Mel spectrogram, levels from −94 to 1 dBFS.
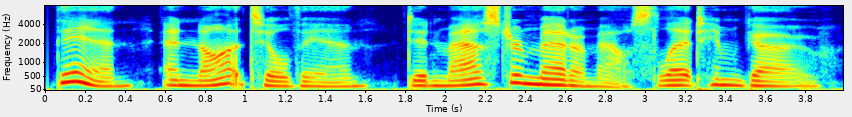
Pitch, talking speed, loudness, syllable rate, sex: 180 Hz, 150 wpm, -16 LUFS, 4.2 syllables/s, female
